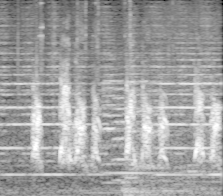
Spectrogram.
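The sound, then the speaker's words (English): Sharp, high yips and barks from a dachshund straining at its leash on a lawn, fired off in a quick, uneven series of short bursts with no one talking. “Approaching the lawn, the dachshund plants its paws on the grass and strains at its leash.”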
